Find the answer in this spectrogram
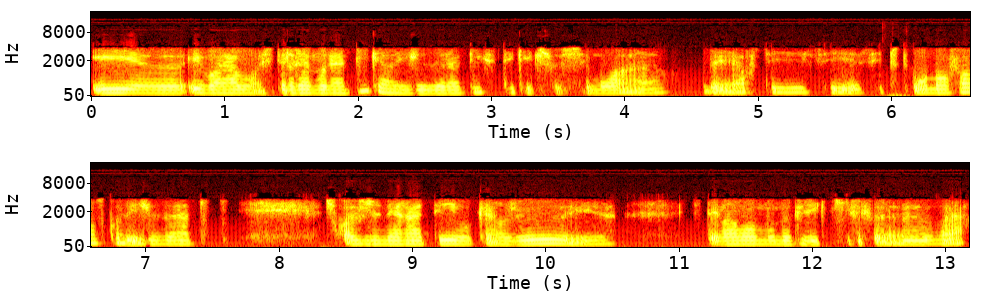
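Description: A woman's fairly low voice with fairly even intonation, over noticeable background noise. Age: 30s. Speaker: judoka. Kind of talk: interview.

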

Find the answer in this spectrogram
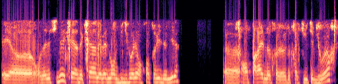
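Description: Talking at a very fast pace, a man keeps his loudness very even while his pitch varies in an ordinary way. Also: medium pitch for a man. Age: 30s. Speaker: volleyball club general manager, former pro player. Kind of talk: interview. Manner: hesitant, many fillers and repetitions.

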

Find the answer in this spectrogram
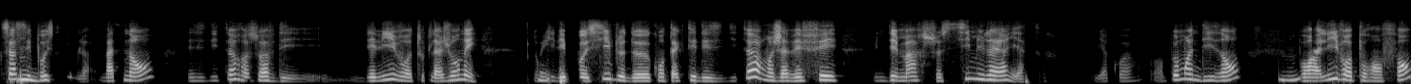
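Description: In a dry, close recording with no echo and a quiet background, a woman speaks at medium pitch and moderate pace, her intonation lively and her loudness swinging widely. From Belgium. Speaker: sales strategy consultant and author. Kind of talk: interview. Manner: halting.

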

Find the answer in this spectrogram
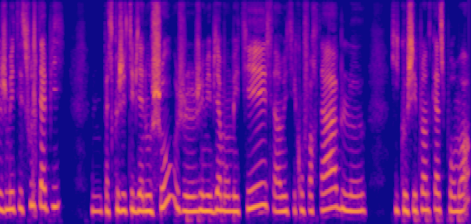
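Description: A woman talks at a moderate pace with ordinary pitch variation, her voice dry and close with no echo on a very clean recording with a silent background. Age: 30s. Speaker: startup coach, former venture capitalist. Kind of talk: interview.

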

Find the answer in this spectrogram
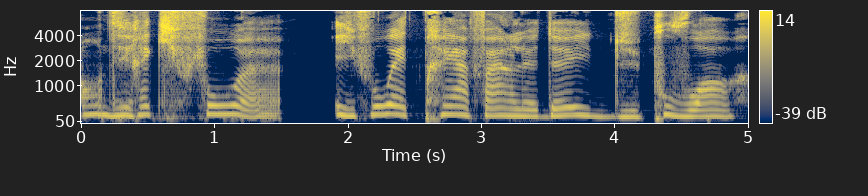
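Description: With a Quebec accent, a woman speaks at a very slow pace and medium pitch, keeping her intonation fairly even. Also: very even loudness. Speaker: occupational therapist and professor. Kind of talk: interview.

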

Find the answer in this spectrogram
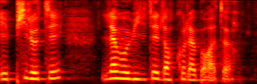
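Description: This woman has a fairly high, somewhat breathy voice with a dark, mellow tone. Her intonation stays monotone and flat. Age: 30s. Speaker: startup representative. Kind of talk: startup pitch.

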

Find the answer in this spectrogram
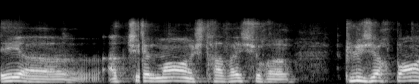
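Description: With fairly even intonation, a man speaks in a fairly high voice. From France, Besançon and Paris suburbs (born in Angola). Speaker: entrepreneur, food show producer. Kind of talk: interview. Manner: hesitant, many fillers.

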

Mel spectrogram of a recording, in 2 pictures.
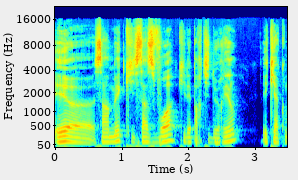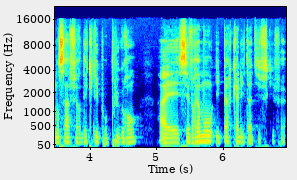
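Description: A man's fairly low, dark, mellow voice at a fairly quick pace, fairly even in intonation with big swings in loudness, on a very clean recording with a silent background. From Geneva, Switzerland (Palettes area). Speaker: filmmaker and music video director. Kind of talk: casual interview chat.

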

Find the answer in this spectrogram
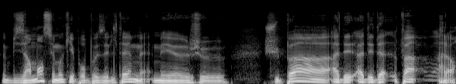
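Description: The dry, close sound has no echo as a man speaks at a moderate pace. His tone is dark and mellow, with ordinary pitch variation. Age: 30s. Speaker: podcast host. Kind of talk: casual chat.

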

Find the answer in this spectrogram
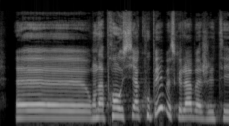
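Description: At a moderate pace, a woman speaks at medium pitch with a dark, mellow tone. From Tokyo, London and France. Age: 40s. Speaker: food entrepreneur. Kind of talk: interview. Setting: office space in Paris.

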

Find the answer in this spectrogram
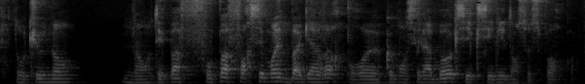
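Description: Audible room echo surrounds a man talking at a moderate pace and medium pitch, his intonation monotone and flat while his loudness swings widely. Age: 30s. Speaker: Muay Thai fighter. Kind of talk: casual chat.

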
